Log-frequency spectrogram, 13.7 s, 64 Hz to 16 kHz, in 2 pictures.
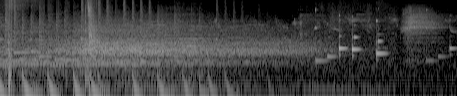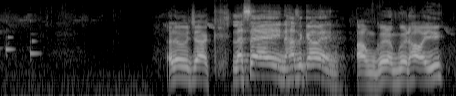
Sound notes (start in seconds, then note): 4.7 phone chiming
